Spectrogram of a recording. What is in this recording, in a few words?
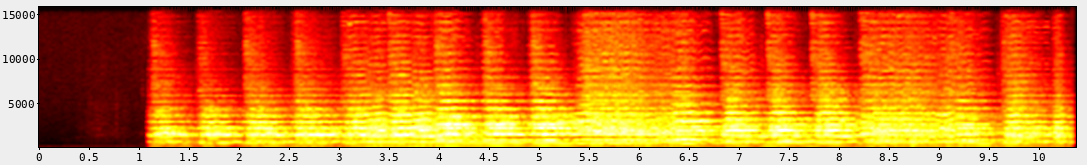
Menuet; Water Music Suite No.2 in D major; Handel Masterworks; Klassika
